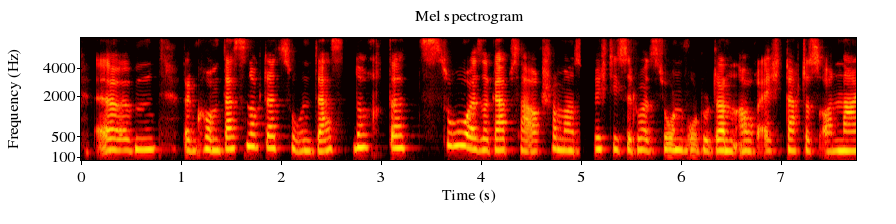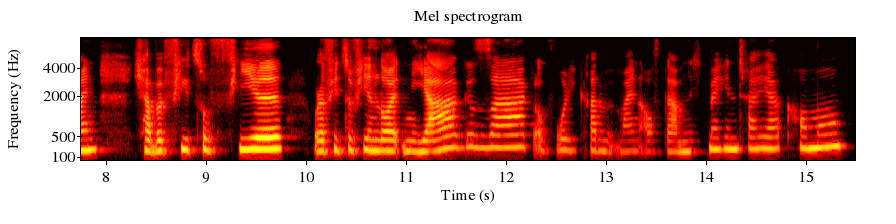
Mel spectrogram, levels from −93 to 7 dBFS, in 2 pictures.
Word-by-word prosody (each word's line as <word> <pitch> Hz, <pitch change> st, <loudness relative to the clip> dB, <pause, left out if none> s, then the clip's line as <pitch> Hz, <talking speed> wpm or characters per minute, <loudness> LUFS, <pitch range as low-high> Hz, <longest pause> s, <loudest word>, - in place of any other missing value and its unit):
ähm, 230 Hz, +1 st, 0 dB, 0.3 s
dann 220 Hz, -1 st, -4 dB
kommt 220 Hz, 0 st, -2 dB
das 245 Hz, 0 st, +1 dB
noch 285 Hz, -1 st, +1 dB
dazu 260 Hz, -3 st, -3 dB
und 215 Hz, 0 st, -6 dB
das 225 Hz, +2 st, -1 dB
noch 275 Hz, +1 st, 0 dB, 0.2 s
dazu. 265 Hz, +4 st, -1 dB
Also, 230 Hz, -2 st, +1 dB
gab's 225 Hz, 0 st, +1 dB
da 210 Hz, -1 st, 0 dB
auch -, -, -18 dB
schon 245 Hz, -2 st, -4 dB
mal 215 Hz, -1 st, -1 dB
so 210 Hz, -, -13 dB
richtig 240 Hz, -1 st, -4 dB
Situationen, 225 Hz, 0 st, -3 dB
wo -, -, -6 dB
du 215 Hz, -, -4 dB
dann 215 Hz, 0 st, +2 dB
auch 205 Hz, 0 st, -3 dB
echt 210 Hz, +1 st, -7 dB
dachtest: 220 Hz, -1 st, -2 dB
„Oh 195 Hz, -, -3 dB
nein, 215 Hz, +2 st, +3 dB, 0.3 s
ich -, -, -8 dB
habe 210 Hz, 0 st, +2 dB
viel 225 Hz, +2 st, -3 dB
zu 230 Hz, 0 st, -2 dB
viel 240 Hz, +2 st, +8 dB, 0.3 s
oder 205 Hz, -, 0 dB
viel 225 Hz, +2 st, -4 dB
zu 230 Hz, +2 st, -5 dB
vielen 215 Hz, 0 st, -1 dB
Leuten 215 Hz, -1 st, +1 dB
„ja“ 205 Hz, +6 st, +3 dB
gesagt, 275 Hz, 0 st, -1 dB
obwohl 220 Hz, +1 st, -12 dB
ich 220 Hz, 0 st, -17 dB
grad 220 Hz, -1 st, -10 dB
mit 205 Hz, -, -16 dB
meinen 205 Hz, 0 st, -13 dB
Aufgaben 200 Hz, -1 st, -10 dB
nicht 200 Hz, 0 st, -14 dB
mehr 240 Hz, -1 st, -2 dB
hinterherkomme? 250 Hz, +3 st, -2 dB
230 Hz, 185 wpm, -27 LUFS, 215-250 Hz, 0.3 s, viel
